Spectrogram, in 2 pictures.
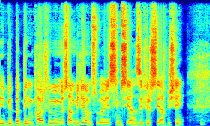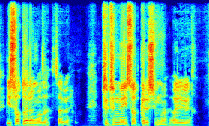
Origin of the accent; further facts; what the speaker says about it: Şanlıurfa, Turkey; Ya ben Urfalıyım.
